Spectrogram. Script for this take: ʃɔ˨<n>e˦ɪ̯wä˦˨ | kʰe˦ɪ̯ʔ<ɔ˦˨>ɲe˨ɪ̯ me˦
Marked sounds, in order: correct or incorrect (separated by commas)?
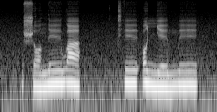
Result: correct, correct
